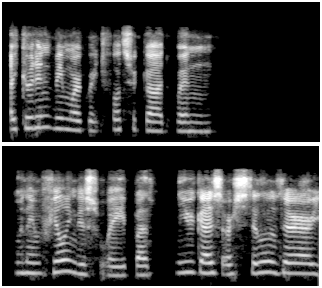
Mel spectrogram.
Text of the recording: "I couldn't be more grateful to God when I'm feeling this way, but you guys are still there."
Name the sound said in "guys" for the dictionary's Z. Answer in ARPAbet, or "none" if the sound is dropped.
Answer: Z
